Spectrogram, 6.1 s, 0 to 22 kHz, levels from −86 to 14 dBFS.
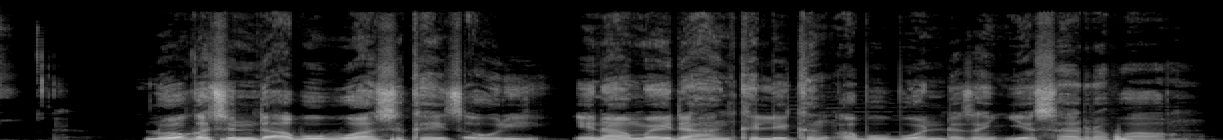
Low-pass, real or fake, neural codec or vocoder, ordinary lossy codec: none; real; none; none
